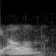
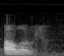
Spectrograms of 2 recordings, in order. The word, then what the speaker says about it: Ollam: You're pronouncing it traditionally in the sense that most people do say Alam, but it's actually pronounced Olive. – Olive with a V? – Almost with a V sound, yes. – But it's spelled O-L-L-A-M.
